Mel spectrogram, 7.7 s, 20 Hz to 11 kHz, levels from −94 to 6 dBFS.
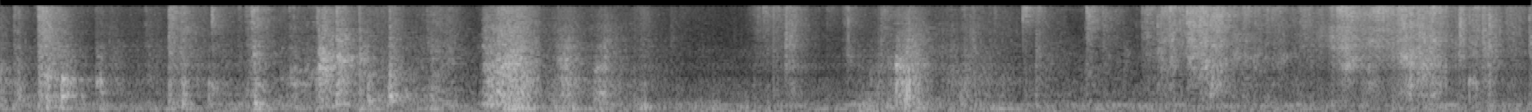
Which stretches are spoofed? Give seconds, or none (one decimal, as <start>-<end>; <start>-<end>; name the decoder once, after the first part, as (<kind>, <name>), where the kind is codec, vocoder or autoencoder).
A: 0.0-1.2 (codec, SNAC); 2.7-5.3; 6.5-7.7

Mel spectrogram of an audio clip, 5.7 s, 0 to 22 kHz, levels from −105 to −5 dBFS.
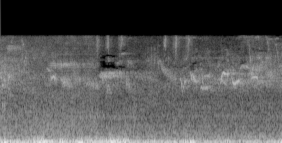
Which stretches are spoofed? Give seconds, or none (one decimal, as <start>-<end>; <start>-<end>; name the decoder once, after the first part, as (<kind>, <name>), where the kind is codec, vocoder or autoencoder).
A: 1.1-1.9 (codec, HILCodec)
